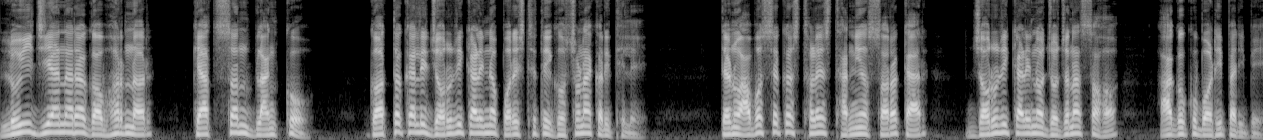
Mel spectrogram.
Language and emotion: Odia, neutral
